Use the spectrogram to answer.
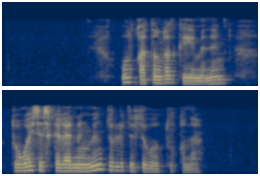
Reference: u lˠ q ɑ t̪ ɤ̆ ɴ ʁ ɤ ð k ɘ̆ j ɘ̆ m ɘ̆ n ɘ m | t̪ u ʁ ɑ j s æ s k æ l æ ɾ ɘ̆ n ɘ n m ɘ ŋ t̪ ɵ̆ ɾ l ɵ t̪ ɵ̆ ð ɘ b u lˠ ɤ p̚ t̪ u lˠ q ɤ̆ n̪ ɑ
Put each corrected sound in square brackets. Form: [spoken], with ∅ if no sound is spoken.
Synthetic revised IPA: u lˠ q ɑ t̪ ɤ̆ ɴ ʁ ɤ ð k ɘ̆ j ɘ̆ m ɘ̆ n ɘ [ŋ] | t̪ u ʁ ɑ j s æ s k æ l æ ɾ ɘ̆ n ɘ [ŋ] m ɘ ŋ t̪ ɵ̆ ɾ l ɵ t̪ ɵ̆ [θ] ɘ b u lˠ ɤ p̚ t̪ u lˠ q ɤ̆ n̪ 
